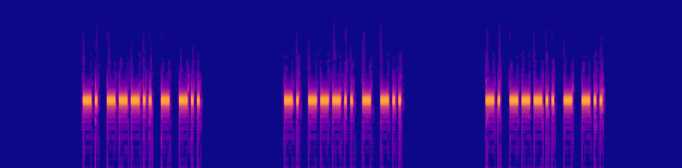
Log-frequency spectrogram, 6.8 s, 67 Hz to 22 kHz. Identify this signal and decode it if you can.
Morse code, heard as a keyed tone, about 37 wpm, 700 Hz. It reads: N8TD N8TD N8TD
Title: Easy Call Signs Repeated 3x - 40wpm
